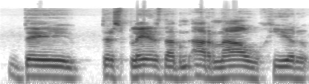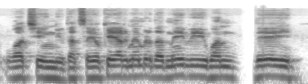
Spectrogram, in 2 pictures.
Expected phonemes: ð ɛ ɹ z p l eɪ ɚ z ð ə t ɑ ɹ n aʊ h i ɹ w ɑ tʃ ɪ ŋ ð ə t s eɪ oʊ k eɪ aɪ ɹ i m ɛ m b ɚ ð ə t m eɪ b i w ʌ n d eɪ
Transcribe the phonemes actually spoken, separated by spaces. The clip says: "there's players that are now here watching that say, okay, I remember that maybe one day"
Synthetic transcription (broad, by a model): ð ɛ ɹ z p l eɪ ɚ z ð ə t ɑ ɹ n aʊ h i ɹ w ɑ tʃ ɪ ŋ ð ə t s eɪ oʊ k eɪ aɪ ɹ i m ɛ m b ɚ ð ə t m eɪ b i w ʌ n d eɪ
